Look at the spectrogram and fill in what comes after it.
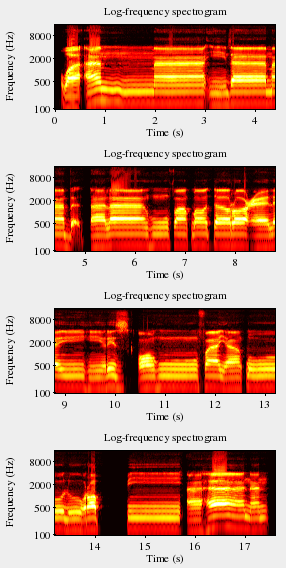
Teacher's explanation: Perhatikan di sini terdapat mim tasdid. Ini hukumnya dibaca gunnah, dibaca berdengung. Cara mengucapkannya juga didengungkan.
